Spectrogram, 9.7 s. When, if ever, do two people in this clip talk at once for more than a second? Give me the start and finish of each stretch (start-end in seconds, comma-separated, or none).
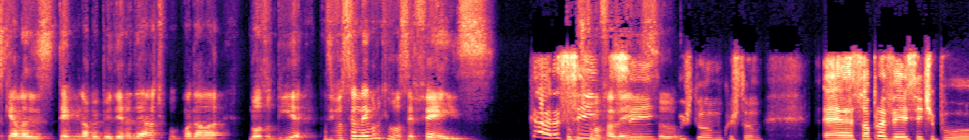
5.6-6.9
